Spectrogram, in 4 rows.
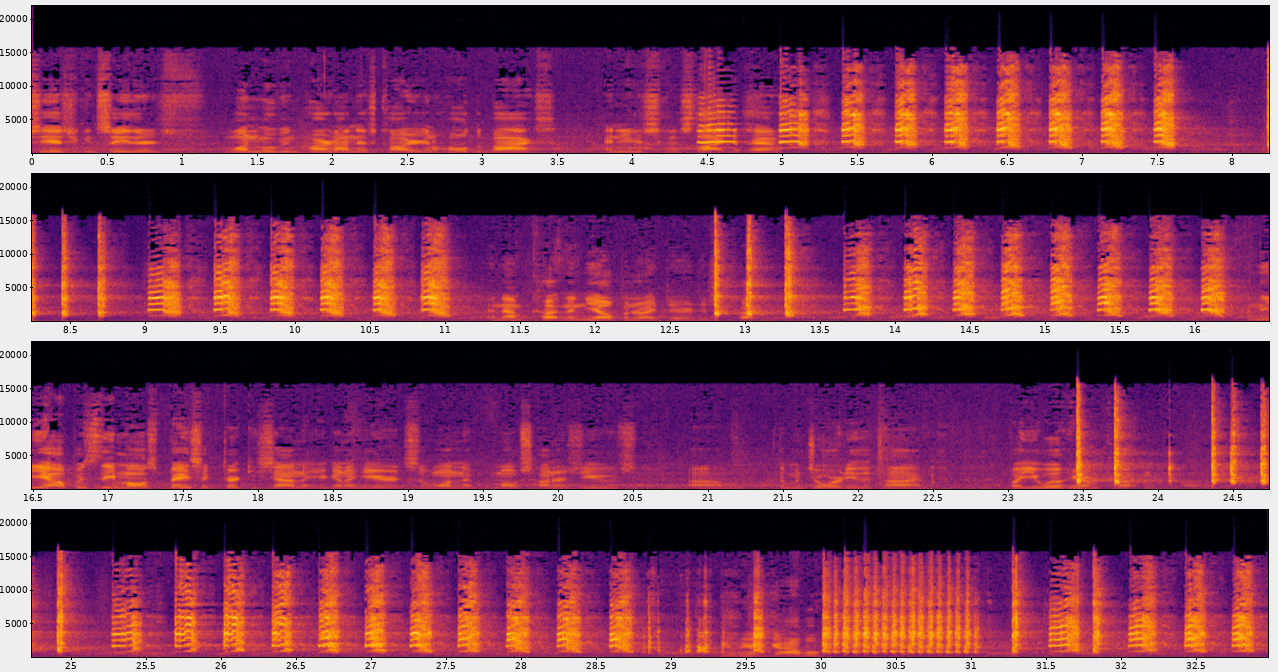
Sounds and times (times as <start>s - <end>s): Turkey: 4.4s - 11.2s, 12.8s - 16.4s, 23.4s - 32.9s.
